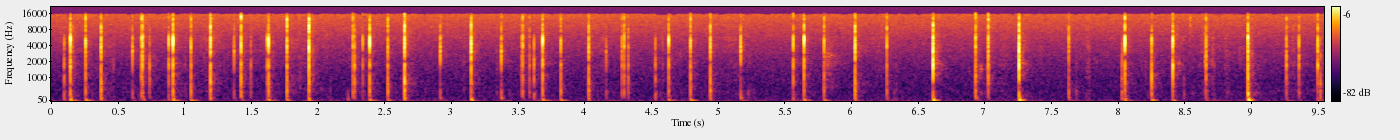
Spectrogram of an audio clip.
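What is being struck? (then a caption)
Padded fabric pencil case. Long nails scratch across the printed surface of a purple padded fabric cat pencil case, making a quick, uneven run of short, dry scratching ticks. Each stroke is a brief, crisp burst with bright edges over a soft low rustle, and it dies away almost at once.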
